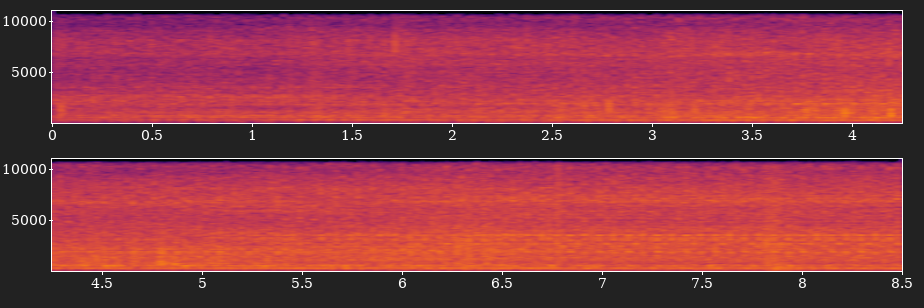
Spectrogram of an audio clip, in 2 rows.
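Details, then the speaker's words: VW Transporter T5 diesel idling: rough pulsing rumble about three times a second, also heard in the cab, fades when revved and returns off throttle; seized alternator overrunning pulley, persisted after replacing auxiliary belt parts. "you hear that sounds absolutely awful and the noise is in here too and it sort of when you rev it up it goes away and then when you come off back it comes"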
